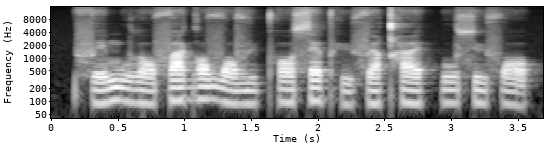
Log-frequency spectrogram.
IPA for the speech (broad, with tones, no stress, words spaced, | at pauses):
fe˨˦mu˨lɔ˨ fa˦ɡɔ˦ vɔ˨vy˨pʰɔ˦ sɛ˦pʰy˨fɛ˦qʰɛ˦ | u˨sy˨fɔ˨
